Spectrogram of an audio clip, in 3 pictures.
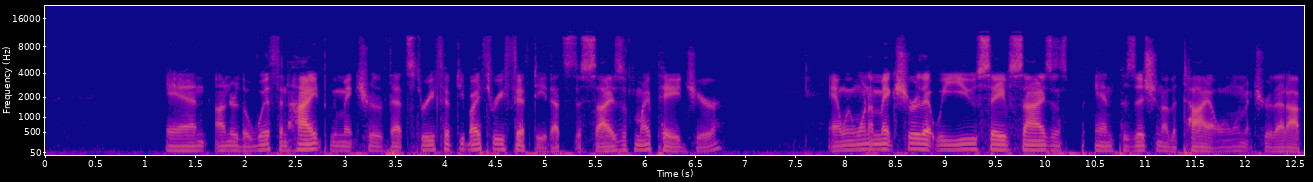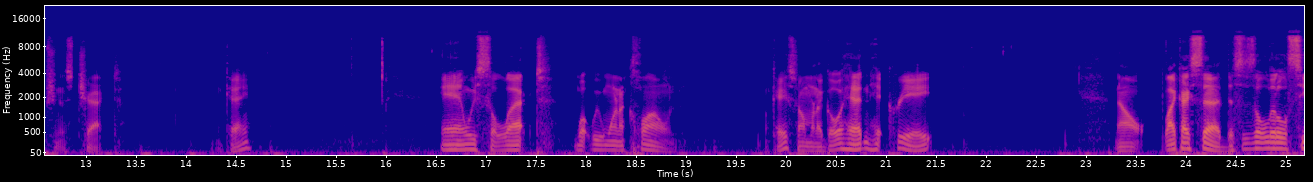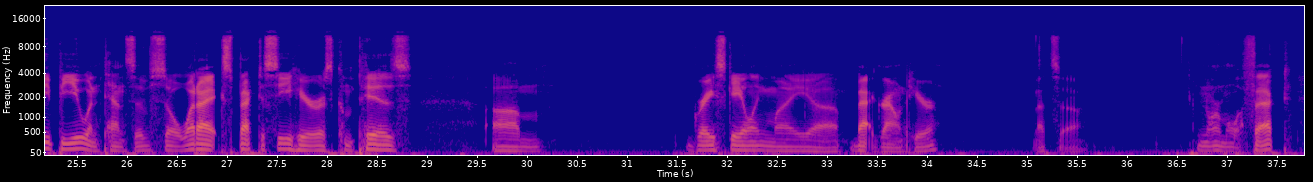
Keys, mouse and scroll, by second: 14.7 click, 16.2-17.3 drag, 22.1 click.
